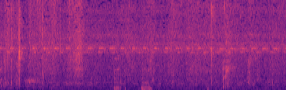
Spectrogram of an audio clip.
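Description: A person's short, closed-mouth grunts, twice about two seconds in, with a few mouth clicks, as he tastes a larva from a jungle seed.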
